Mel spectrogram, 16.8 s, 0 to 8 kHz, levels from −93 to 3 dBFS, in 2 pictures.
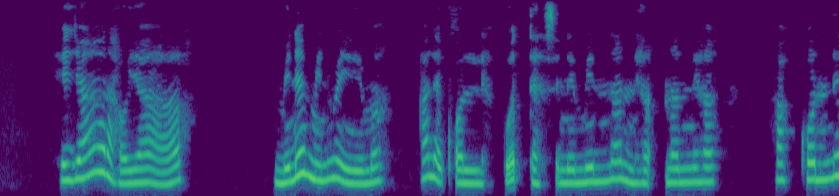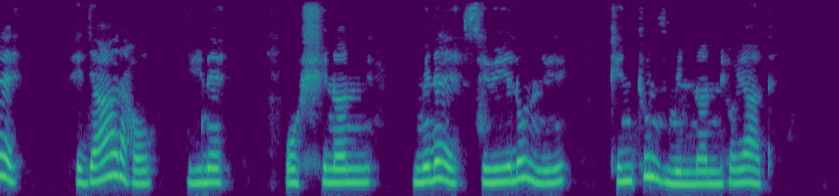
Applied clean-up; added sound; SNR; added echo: none; none; none; none.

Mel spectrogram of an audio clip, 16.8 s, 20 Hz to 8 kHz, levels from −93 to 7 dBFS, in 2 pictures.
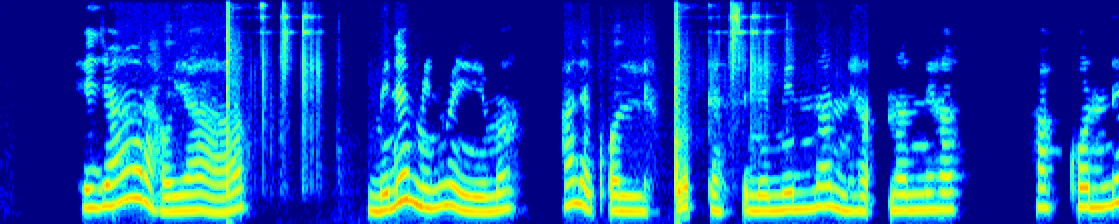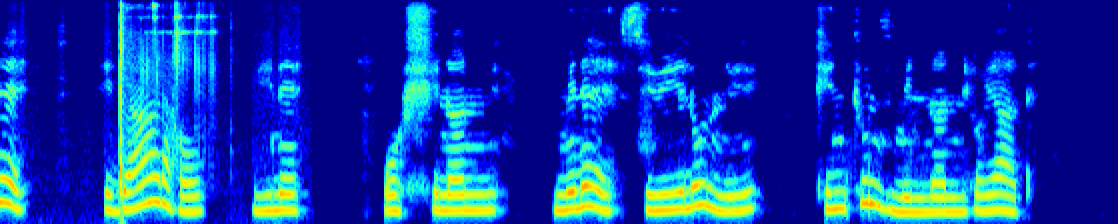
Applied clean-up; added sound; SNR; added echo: neural mask model RNNoise.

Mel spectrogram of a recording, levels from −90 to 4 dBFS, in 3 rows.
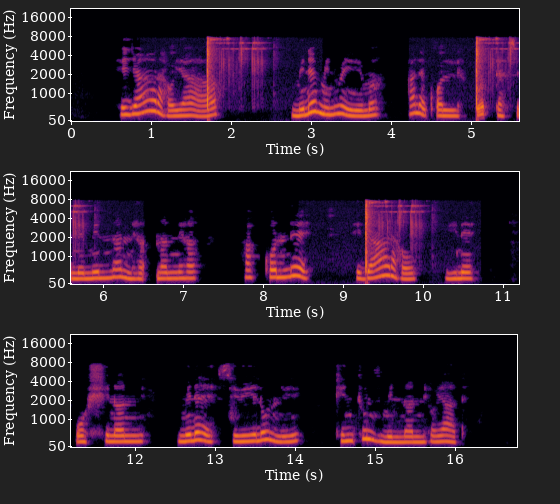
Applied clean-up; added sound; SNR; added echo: none; Shatter; 5 dB; none.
